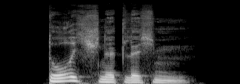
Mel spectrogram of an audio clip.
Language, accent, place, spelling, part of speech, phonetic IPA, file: German, Germany, Berlin, durchschnittlichem, adjective, [ˈdʊʁçˌʃnɪtlɪçm̩], De-durchschnittlichem.ogg
- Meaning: strong dative masculine/neuter singular of durchschnittlich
